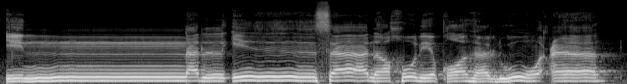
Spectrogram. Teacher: Allah Subhanahu wa taala berfirman, "Innal insana khuliqo halua." Perhatikan di sini ada nun bertasydid. Inna ditahan dua harakat atau empat harakat. Boleh dua harakat atau empat. · Perhatikan di sini ada nun bertasydid. Inna ditahan 2 harokat atau 4 harokat boleh.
